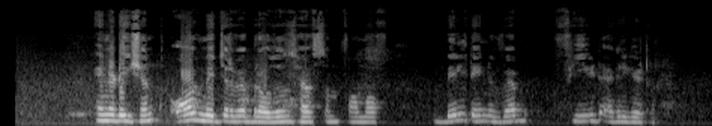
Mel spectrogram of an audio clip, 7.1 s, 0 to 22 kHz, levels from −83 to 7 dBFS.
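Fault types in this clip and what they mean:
microphone overload: Peaks in this speech clip are clipped flat three times, from 0.99 to 1.37 s, 1.8 to 2.13 s and 2.6 to 2.67 s, just before "have some form of", likely from input gain set too high. The waveform shows squared-off tops, and the spectrogram shows broadband smearing.
microphone volume stepped down: The level drops abruptly at 1.13 s by about 2 dB, at 2.13 s by about 7 dB and at 3.15 s by about 6 dB, before "some form of", likely automatic gain control reacting to clipping. The waveform envelope shows sudden steps down, and the spectrogram darkens evenly.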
